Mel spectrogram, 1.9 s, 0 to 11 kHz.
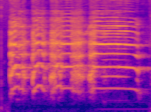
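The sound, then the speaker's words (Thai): A red junglefowl rooster crows once, loud, a harsh multi-part call that ends in a long drawn-out note lasting nearly two seconds, with no other sounds. “ไก่ป่าในความหมายของประเทศไทยเนี่ยจะมีเพียงชนิดเดียว แต่ว่าแบ่งเป็น 2 ชนิดย่อยก็คือไก่ป่าตุ้มหูแดง ก็คือจะมีหนังบริเวณ หูเนี่ยสีแดง ซึ่งจะพบทางภาคเหนือ ภาคตะวันตกแล้วก็ภาคใต้”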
